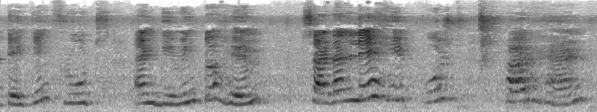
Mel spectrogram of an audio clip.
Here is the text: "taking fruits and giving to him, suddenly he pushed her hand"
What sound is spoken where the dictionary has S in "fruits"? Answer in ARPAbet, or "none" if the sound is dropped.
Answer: S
